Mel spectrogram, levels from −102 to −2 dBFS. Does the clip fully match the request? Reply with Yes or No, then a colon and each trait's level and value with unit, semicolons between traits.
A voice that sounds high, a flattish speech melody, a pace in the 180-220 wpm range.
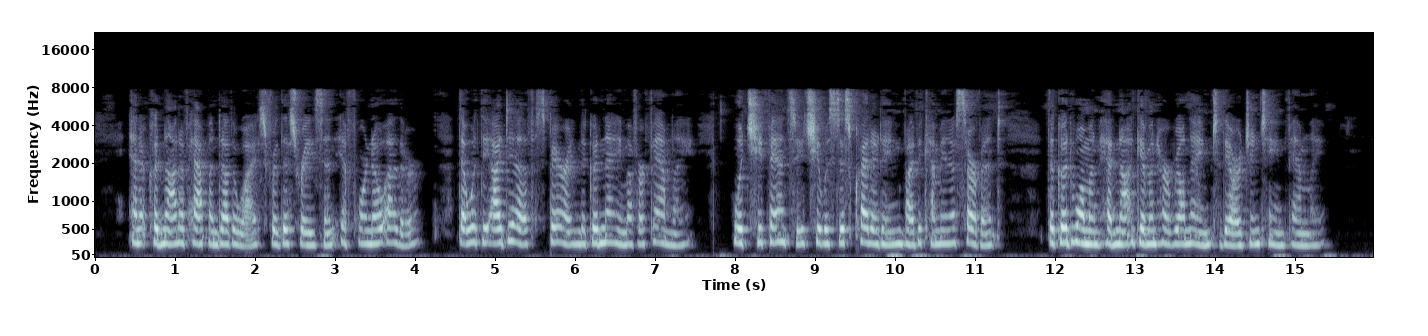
Yes: high, 245 Hz; narrow, 1.7 semitones; average, 185 wpm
